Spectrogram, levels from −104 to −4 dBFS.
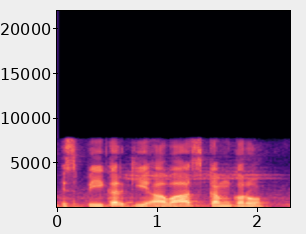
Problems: constant background noise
